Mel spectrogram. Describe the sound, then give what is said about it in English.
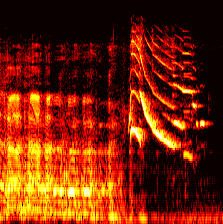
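A short, sad-sounding whistle slides downward in pitch for about a second, following a moment of voiced chuckling or murmuring. “Oh, that was a sad whistle.”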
